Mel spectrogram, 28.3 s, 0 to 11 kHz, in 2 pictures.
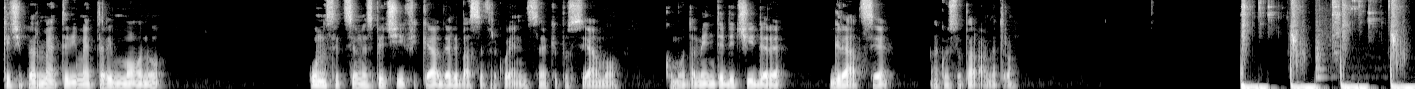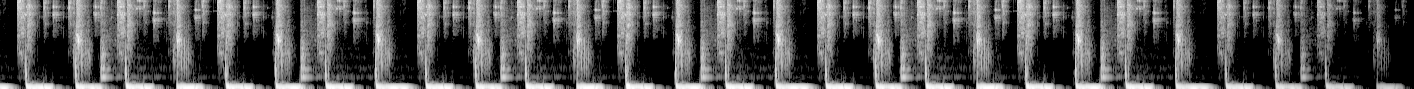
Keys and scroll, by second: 12.3 space.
